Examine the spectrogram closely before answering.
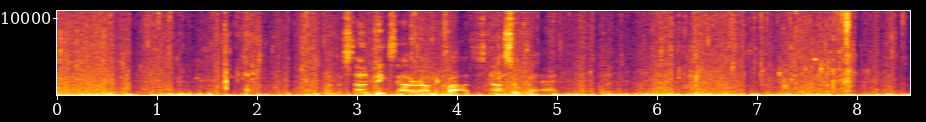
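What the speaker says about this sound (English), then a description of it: "You guys probably can't even hear me with all this wind." Heavy wind buffets the microphone in a constant loud roar while kayaking on a cold, cloudy river, with someone talking over the gusts.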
